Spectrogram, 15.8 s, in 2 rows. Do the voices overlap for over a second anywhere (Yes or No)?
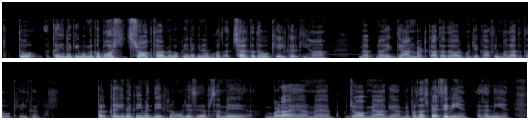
No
